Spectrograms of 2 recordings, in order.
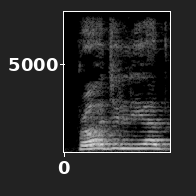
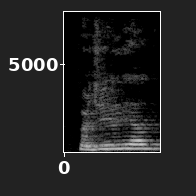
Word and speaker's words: Brazilian: 아까 말씀드린 것처럼 여기서 역위 현상이 일어나가지고 BRA가 BAR처럼, 그래서 이 AR은 이 R이 반모음이면서 어라고 발음하기 때문에 액센트가 여기 있고, 그래서 브라질리안이 아니라 브로로 바뀌어요. 그래서 Brazilian coffee, Brazilian coffee.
